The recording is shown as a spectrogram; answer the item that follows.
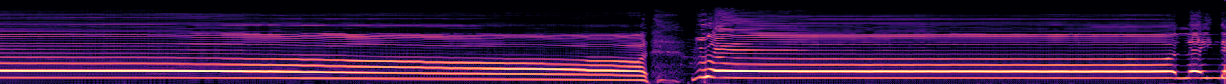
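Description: A football commentator's long drawn-out goal cry: a loud voice holding one high note for about six seconds that sinks a little in pitch toward its end, a quick break for breath, then a second held note of about five seconds.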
